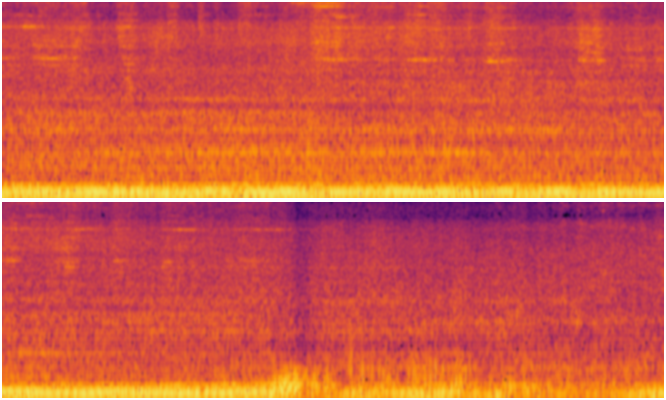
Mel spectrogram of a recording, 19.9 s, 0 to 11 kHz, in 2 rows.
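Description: Freight train passing: the diesel locomotives' engines run with a heavy, steady drone, with a high squeal from the wheels now and then. About 14 seconds in the locomotives are past and the drone drops away, leaving the hopper cars' wheels rolling by on the rails.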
